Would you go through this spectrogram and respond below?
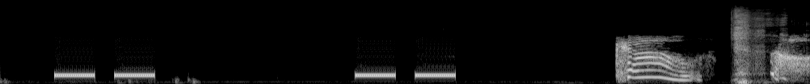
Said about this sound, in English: I reckon we should bring up that phone and let's give Jano a ring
